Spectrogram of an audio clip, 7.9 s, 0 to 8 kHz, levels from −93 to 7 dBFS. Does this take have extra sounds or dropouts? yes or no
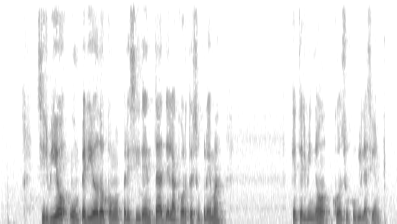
no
